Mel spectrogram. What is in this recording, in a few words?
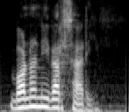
"birthday", Catalan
